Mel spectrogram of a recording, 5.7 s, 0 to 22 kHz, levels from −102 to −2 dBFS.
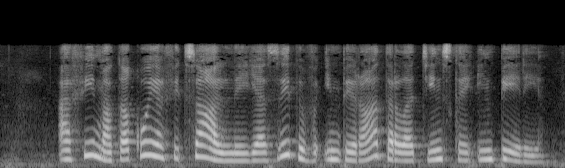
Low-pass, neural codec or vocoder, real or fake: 7.2 kHz; codec, 24 kHz, 0.9 kbps, WavTokenizer, medium speech release version 1; fake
